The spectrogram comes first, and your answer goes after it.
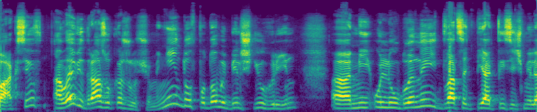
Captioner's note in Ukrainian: сопіння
